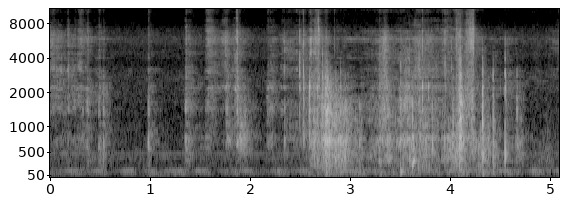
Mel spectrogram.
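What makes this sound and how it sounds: Long acrylic nails and fingertips flip and brush the white pages of an open, medium-size paper notebook. Soft papery rustles, scrapes and light taps come and go over a faint low hum, swelling into louder, brighter crinkling page turns near the three- and four-second marks before settling back to quiet rubbing.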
